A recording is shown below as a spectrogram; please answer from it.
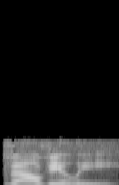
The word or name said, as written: valvulae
